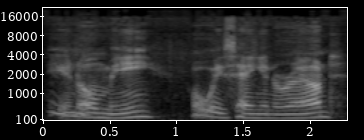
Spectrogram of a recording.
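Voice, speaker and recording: An actor playing a young, put-upon but earnest superhero in a video game, with a wry, quipping delivery. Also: male voice, fairly high pitch, animated, moderate pace, gravelly, no room sound.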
